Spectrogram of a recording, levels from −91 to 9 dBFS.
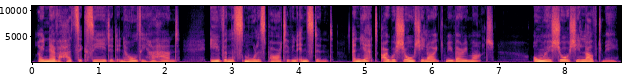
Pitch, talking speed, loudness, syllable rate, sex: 215 Hz, 205 wpm, -19 LUFS, 5.7 syllables/s, female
